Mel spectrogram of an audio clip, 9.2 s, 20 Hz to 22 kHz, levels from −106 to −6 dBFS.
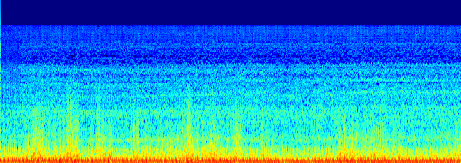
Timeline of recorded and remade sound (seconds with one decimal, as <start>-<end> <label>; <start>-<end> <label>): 0.0-9.2 recorded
